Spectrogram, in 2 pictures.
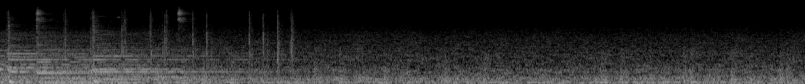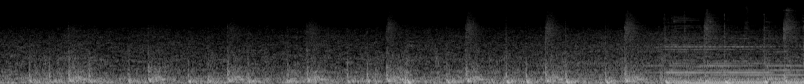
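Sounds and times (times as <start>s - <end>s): music: 0.0s - 2.9s, 10.2s - 16.0s.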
